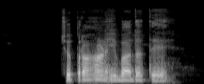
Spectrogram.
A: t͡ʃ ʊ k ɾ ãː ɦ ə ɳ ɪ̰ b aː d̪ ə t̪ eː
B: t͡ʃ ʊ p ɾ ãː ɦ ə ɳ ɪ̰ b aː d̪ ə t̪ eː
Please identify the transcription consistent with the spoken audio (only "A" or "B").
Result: B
